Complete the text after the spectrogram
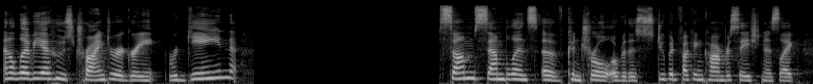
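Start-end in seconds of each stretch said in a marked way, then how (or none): none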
